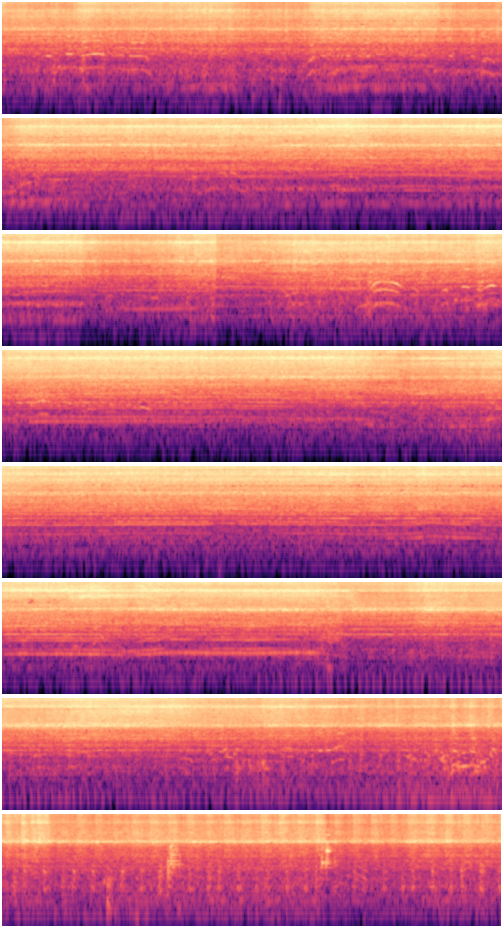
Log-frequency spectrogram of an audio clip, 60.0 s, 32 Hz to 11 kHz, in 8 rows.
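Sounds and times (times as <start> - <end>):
band saw whining through log: 0.0 - 59.9
faint workers' voices: 0.0 - 59.9.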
